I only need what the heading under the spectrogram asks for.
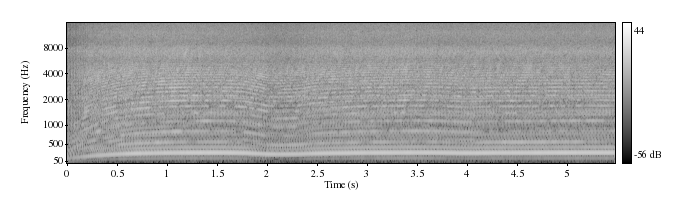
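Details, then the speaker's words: Saito FA-300T twin-cylinder glow engine, glow driver off, needle set 2.5 turns out, with a sticky throttle linkage. A smooth, high-pitched buzz dips briefly in speed, then holds even on both cylinders: normal running. "Okay, so both cylinders were firing then. It was sounding good."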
